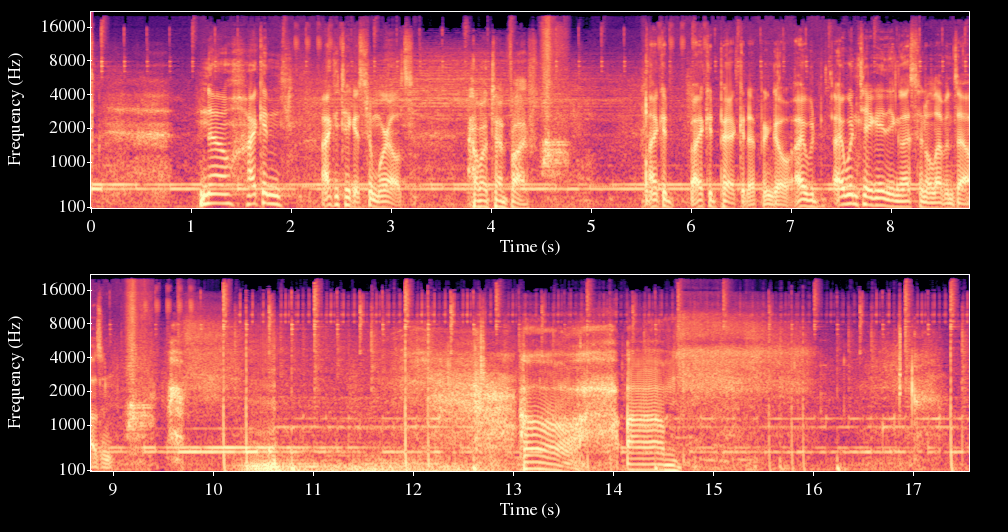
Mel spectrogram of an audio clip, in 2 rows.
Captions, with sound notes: No, I can... I could take it somewhere else. How about ten five? I could-- I could pack it up and go. I wouldn't take anything less than 11,000. [dramatic music] [sighs] Uhm...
